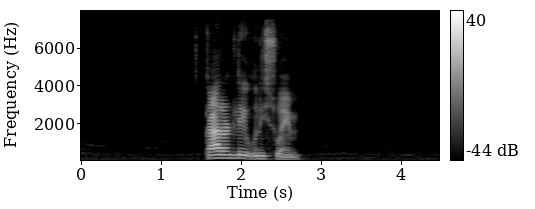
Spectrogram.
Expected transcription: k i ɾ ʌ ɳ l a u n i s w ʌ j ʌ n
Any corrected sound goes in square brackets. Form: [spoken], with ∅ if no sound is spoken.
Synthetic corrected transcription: k [a] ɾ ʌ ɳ l [e] u n i s w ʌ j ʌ [m]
